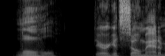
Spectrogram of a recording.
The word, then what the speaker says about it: Louisville: No, Ville is VUHL around here. Louisville.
